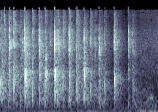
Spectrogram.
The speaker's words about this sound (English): Graduated from a very rigorous program of hospital chaplaincy training. Yes, bravo. There was much applause.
